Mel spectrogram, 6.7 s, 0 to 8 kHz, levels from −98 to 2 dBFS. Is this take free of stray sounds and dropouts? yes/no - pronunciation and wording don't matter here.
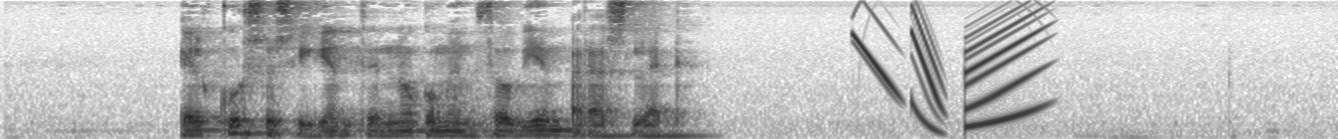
no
